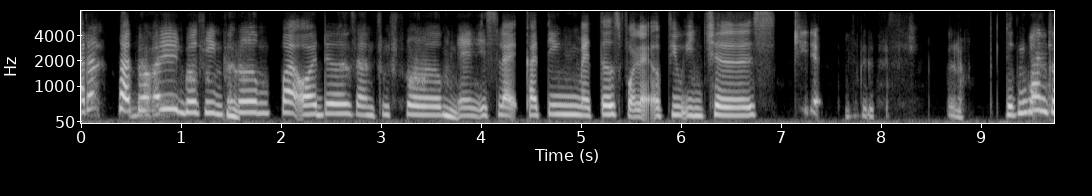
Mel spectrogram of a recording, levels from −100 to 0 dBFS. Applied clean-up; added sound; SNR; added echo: neural diffusion model UNIVERSE++.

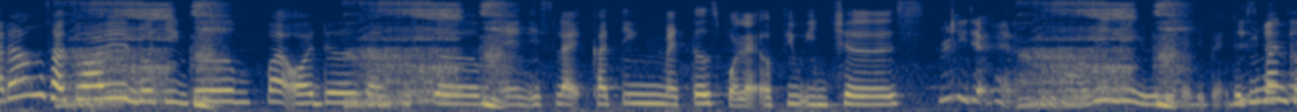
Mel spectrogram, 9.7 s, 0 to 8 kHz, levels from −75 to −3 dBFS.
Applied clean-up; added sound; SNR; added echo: none; Breathing; 4 dB; none.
